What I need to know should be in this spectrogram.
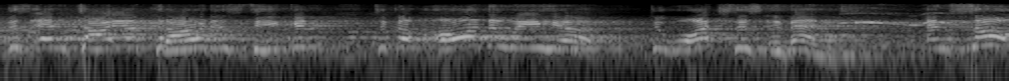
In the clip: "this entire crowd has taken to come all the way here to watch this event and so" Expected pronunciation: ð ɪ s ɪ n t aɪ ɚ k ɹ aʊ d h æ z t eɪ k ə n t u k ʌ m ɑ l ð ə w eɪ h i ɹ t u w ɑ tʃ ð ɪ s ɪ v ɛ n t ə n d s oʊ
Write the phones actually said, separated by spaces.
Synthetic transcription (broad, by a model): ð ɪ s ɪ n t aɪ ɚ k ɹ aʊ d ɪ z t eɪ k ə n t u k ʌ m ɑ l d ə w eɪ h i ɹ t u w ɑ tʃ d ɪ s ɪ v ɛ n t ə n d s oʊ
